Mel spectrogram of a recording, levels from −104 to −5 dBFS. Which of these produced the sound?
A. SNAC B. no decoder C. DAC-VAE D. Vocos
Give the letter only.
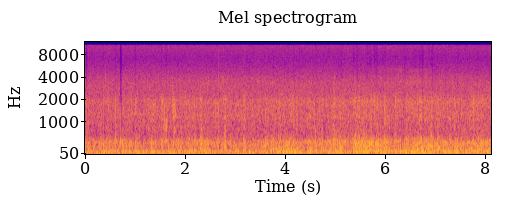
B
